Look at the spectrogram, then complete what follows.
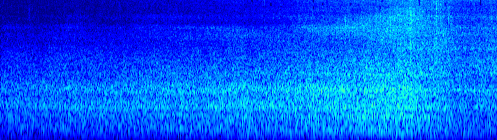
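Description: Cars driving in and pulling up: a steady rush of engine and tyre noise that swells, is loudest about five seconds in, then eases a little.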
